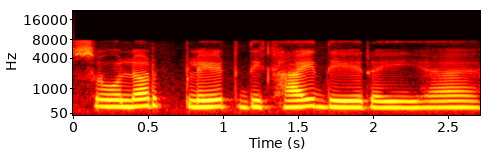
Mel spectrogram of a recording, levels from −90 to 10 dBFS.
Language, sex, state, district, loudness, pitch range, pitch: Hindi, female, Jharkhand, Palamu, -14 LUFS, 215-235 Hz, 225 Hz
